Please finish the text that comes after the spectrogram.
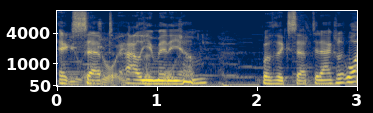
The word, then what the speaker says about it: aluminium: the word aluminum oh aluminium you mean it's the perfect amount of laziness and preciseness I mean yeah aluminum is the the bastardized version of um of aluminium which is the the proper pronunciation right yeah it it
